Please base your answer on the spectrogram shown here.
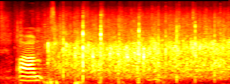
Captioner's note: applause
